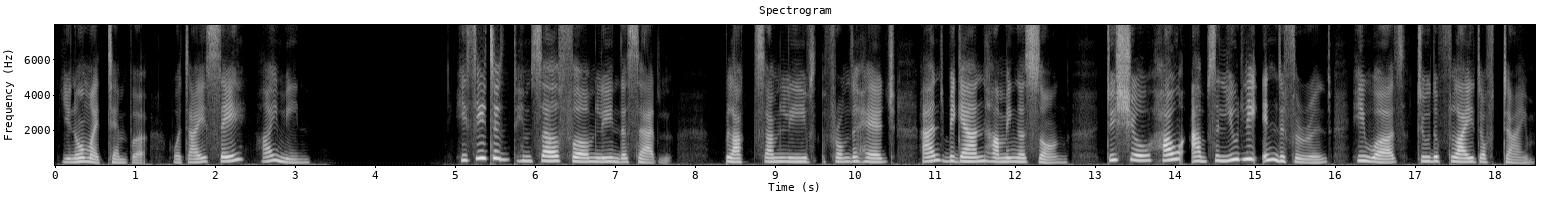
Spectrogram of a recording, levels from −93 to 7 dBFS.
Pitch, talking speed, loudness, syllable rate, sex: 235 Hz, 125 wpm, -17 LUFS, 4.0 syllables/s, female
